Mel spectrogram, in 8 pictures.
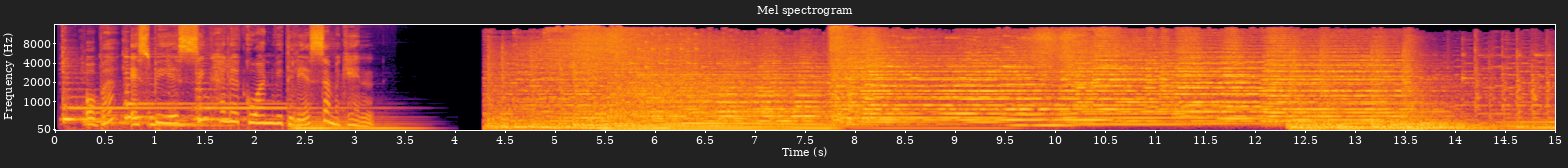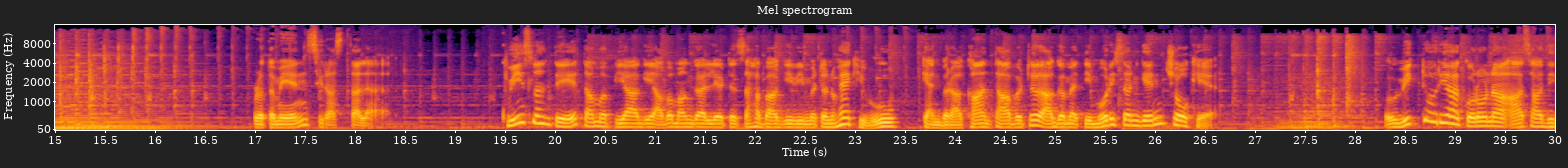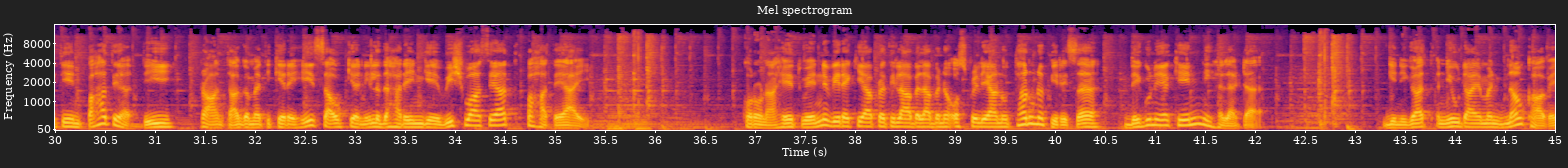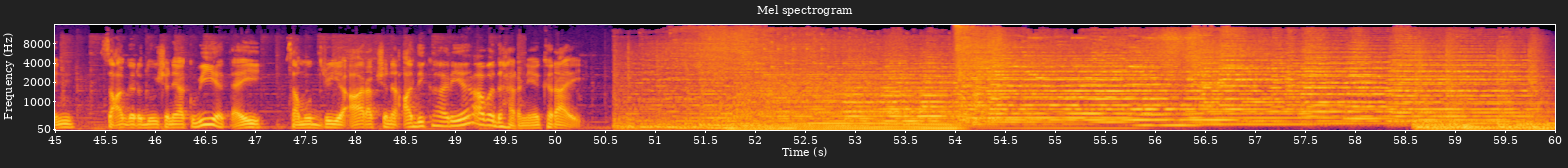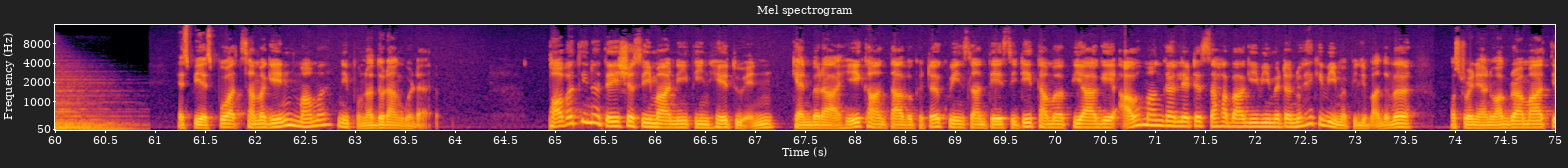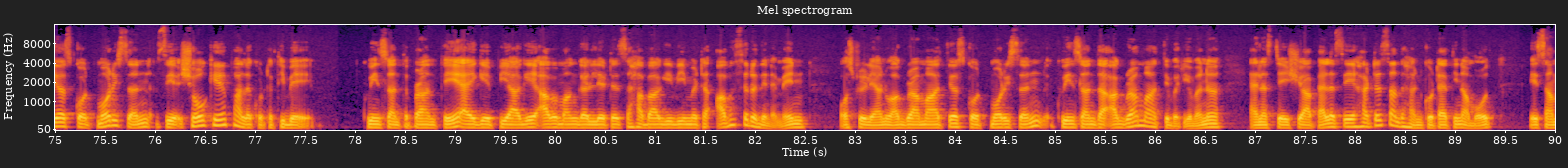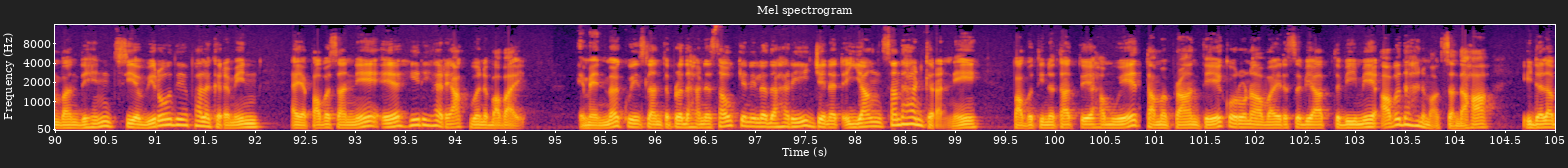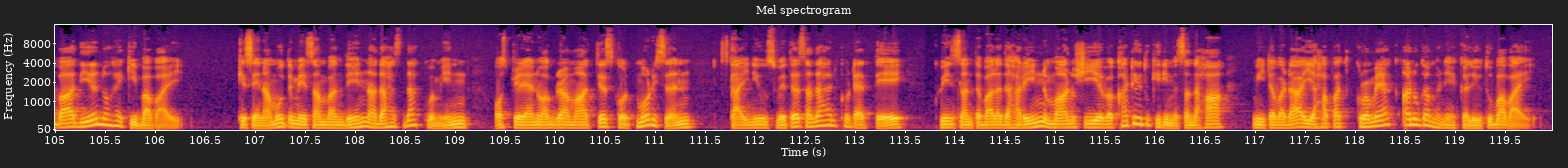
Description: Today’s news bulletin of SBS Sinhala radio – Friday 11 September 2020.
